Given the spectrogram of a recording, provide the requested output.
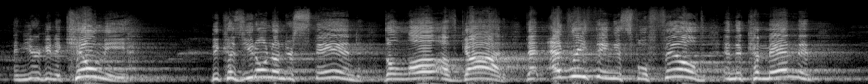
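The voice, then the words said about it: Yelling. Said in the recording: “I'm sorry, I'm yelling.”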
